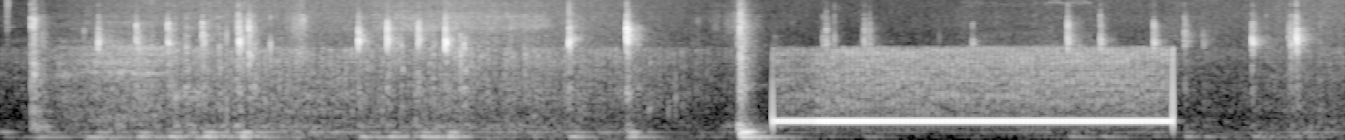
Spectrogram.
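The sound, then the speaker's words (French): Irregular clicking of keys being typed on a computer keyboard for a few seconds, then a loud, steady telephone dial tone takes over for about two seconds before cutting off. “Ouais, c'est ça, on va taper sur le clavier.”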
